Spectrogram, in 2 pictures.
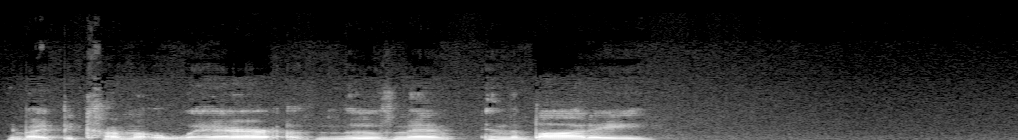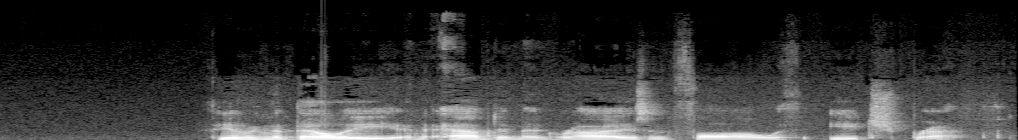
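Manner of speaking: measured meditation guide with long, spacious pauses; guided meditation. Real, not acted. Meditation leader inviting listeners to settle and let go, guided meditation. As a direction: lead listeners unhurriedly, phrase by phrase, leaving room to breathe.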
